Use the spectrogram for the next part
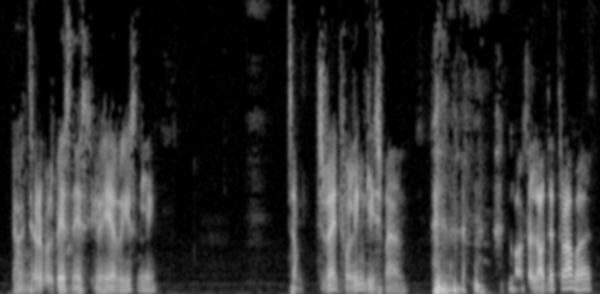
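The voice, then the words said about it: Put-on accent. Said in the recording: “I've got to stop using this accent.”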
